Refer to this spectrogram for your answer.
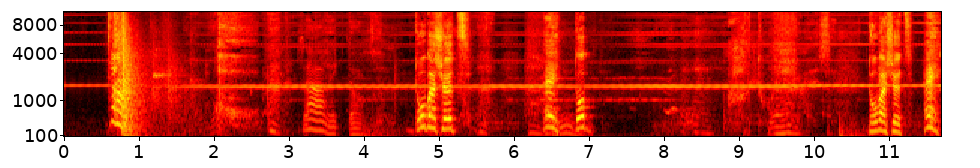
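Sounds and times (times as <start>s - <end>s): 
door forced open with a hard push: 0.6s - 2.0s
rattling and scraping: 0.6s - 2.0s
speech: 3.2s - 7.1s, 9.4s - 9.9s, 10.7s - 11.6s.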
